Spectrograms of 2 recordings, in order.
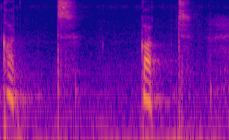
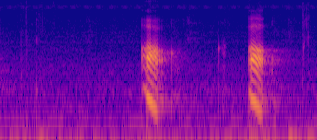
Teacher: during the articulation of this vowel the center of the tongue is raised to a position between open and half open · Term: central vowel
